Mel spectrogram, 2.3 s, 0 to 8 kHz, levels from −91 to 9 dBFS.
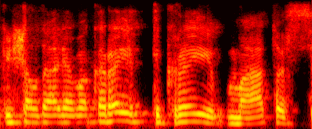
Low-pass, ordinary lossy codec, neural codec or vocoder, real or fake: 7.2 kHz; Opus, 32 kbps; codec, 16 kHz in and 24 kHz out, 2.2 kbps, FireRedTTS-2 codec; fake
